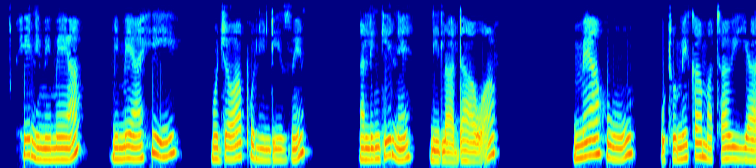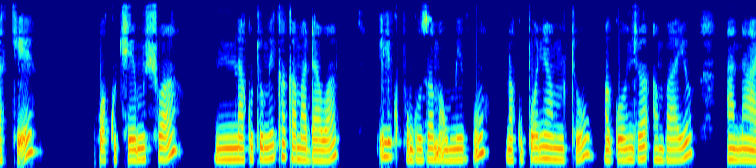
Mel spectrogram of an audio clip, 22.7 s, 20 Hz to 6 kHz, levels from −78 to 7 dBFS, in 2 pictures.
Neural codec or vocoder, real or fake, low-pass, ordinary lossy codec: none; real; 5.4 kHz; MP3, 24 kbps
